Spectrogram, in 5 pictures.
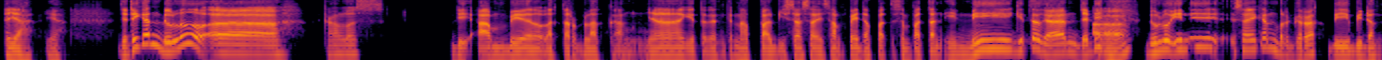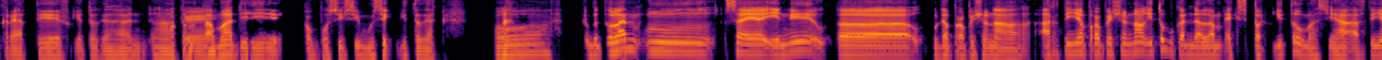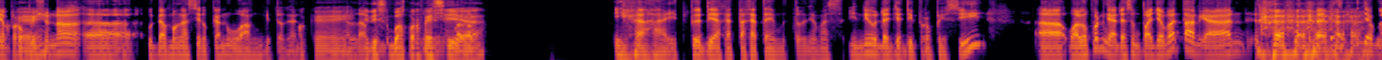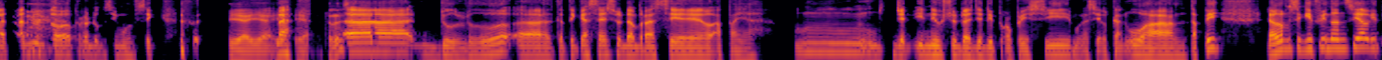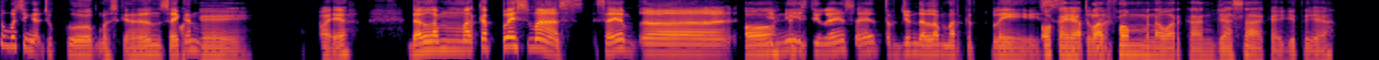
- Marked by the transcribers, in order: other background noise; tapping; in English: "expert"; laughing while speaking: "Iya"; laugh; chuckle; chuckle; in English: "marketplace"; in English: "marketplace"
- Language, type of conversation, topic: Indonesian, podcast, Kapan sebuah kebetulan mengantarkanmu ke kesempatan besar?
